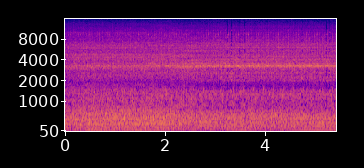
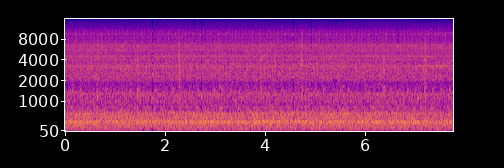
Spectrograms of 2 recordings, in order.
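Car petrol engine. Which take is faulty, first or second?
second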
